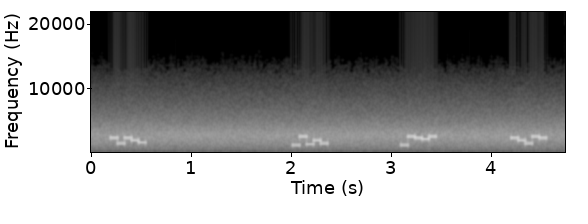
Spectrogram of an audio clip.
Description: Five-tone selective call (ZVEI), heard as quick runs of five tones, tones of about 70 ms, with radio hiss. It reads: 05086 33485 33099 08550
